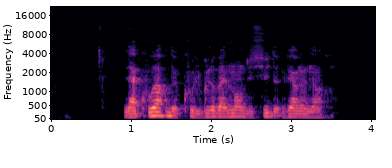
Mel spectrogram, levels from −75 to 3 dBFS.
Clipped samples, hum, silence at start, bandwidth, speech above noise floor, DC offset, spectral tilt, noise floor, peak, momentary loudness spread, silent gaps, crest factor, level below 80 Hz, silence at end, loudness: under 0.1%; none; 0.9 s; 11 kHz; 44 dB; under 0.1%; -8.5 dB/octave; -69 dBFS; -6 dBFS; 11 LU; none; 20 dB; -54 dBFS; 0.65 s; -25 LUFS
